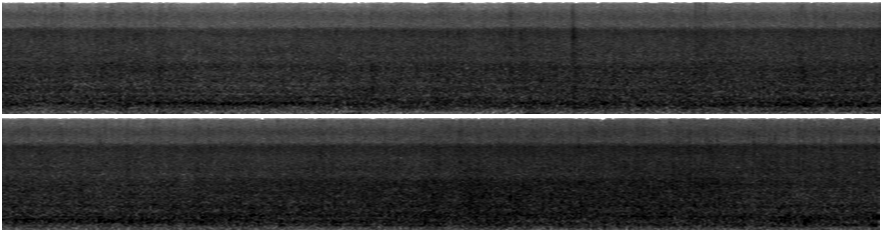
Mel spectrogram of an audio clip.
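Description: Loud, steady rush of churning floodwater during Typhoon Uwan that never lets up, a dense roar filling the whole stretch with no voices.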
